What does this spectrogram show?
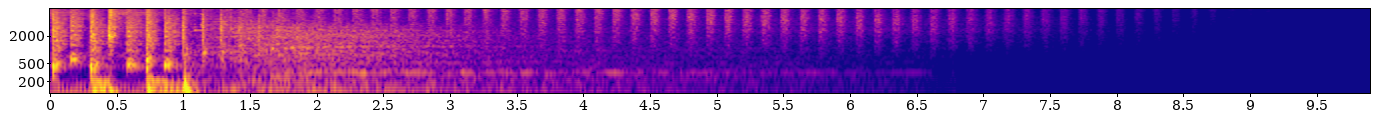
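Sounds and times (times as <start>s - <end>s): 
dhol drumming competition song: 0.0s - 6.2s.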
